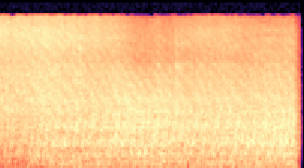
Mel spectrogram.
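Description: Spray nozzles jetting water down onto crushed glass cullet as it is washed: a steady hiss of spraying and splashing water.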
